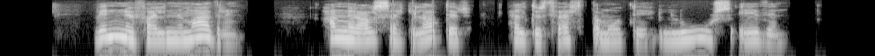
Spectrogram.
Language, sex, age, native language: Icelandic, female, 40-49, Icelandic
